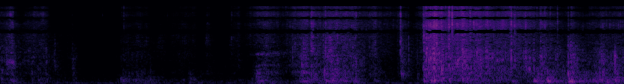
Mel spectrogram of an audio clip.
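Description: Thin plastic shopping bag rustling and crinkling as it is handled, with softer rustles of packing at first and the loudest crinkling from about four seconds in.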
